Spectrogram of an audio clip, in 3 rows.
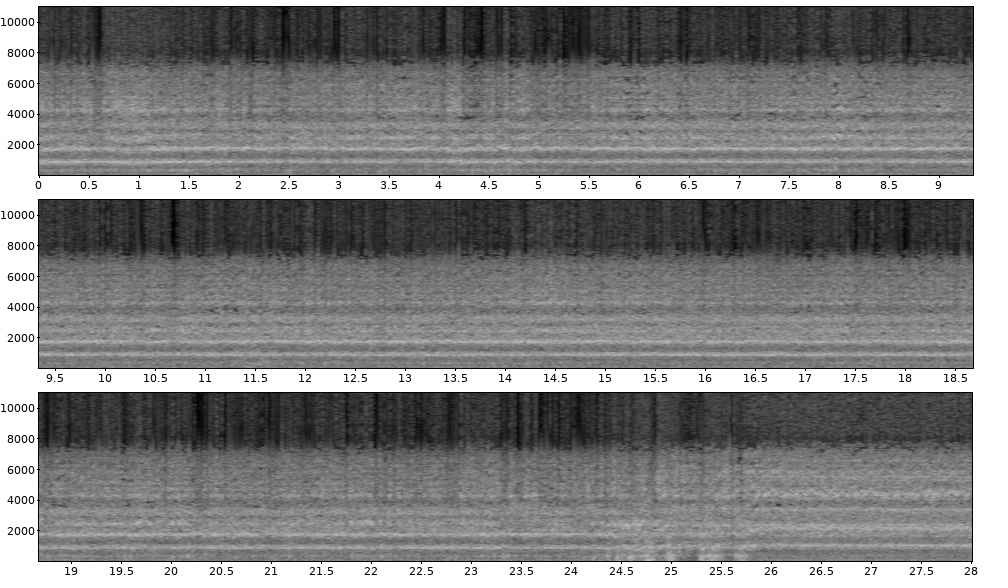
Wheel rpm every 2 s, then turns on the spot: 230, 230, 230, 230, 230, 230, 230, 230, 240, 230, 230, 230, 270, 300.
none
